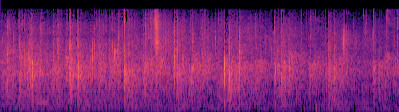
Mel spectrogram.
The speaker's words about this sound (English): Yeah, give him a clap. Come on, give him a clap.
